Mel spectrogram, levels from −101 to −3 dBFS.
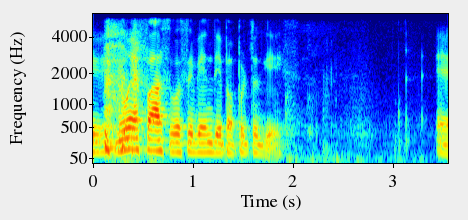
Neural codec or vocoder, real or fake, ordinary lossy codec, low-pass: none; real; none; 5.4 kHz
